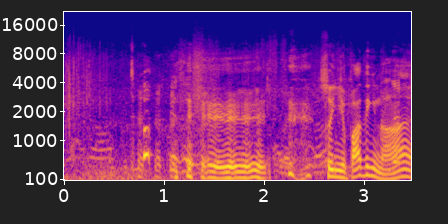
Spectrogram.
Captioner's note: laughs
